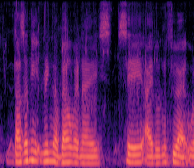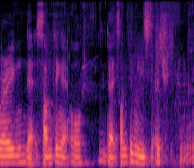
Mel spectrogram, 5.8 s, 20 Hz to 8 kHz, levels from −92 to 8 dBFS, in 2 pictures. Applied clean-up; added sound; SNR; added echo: neural separator model SepFormer DNS4.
